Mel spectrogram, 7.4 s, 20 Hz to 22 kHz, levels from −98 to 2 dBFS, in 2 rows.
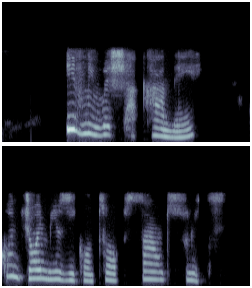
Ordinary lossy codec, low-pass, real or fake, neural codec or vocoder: Opus, 24 kbps; 5.4 kHz; fake; codec, 24 kHz, 0.9 kbps, WavTokenizer, medium speech release version 2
